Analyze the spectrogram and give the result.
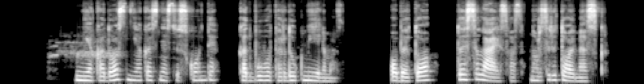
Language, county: Lithuanian, Panevėžys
